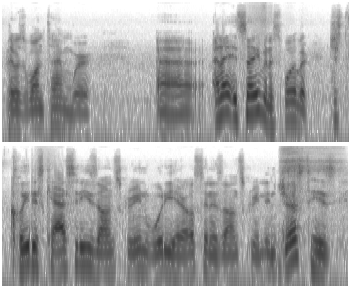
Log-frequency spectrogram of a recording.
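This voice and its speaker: A man co-hosts a casual review podcast with a mid-pitched voice. He is animated and slangy, swearing freely as he gives his opinions. There is some noise behind him. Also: a little fast. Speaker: podcast co-host. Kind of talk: casual movie-review banter.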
